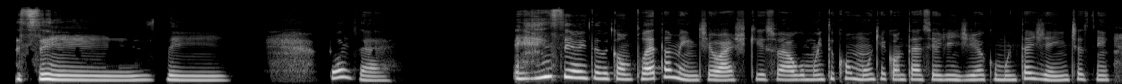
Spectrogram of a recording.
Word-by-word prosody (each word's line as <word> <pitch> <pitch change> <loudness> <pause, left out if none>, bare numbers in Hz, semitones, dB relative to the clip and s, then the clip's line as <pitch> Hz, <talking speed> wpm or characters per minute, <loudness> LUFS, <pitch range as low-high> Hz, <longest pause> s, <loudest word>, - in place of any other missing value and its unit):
Sim, 205 -4 +3 0.2
sim. 195 -2 -1 1.0
Pois 310 -1 +1
é. 185 -3 -6 1.1
Isso 295 +8 +4
eu 320 -2 +6
entendo 280 -3 +1
completamente. 250 -2 +1
Eu 210 - +2
acho 205 +2 -1
que 235 - -8
isso 230 0 -7
é 220 - 0
algo 210 +1 0
muito 225 +4 -4
comum 245 -4 -3
que 240 - -8
acontece 225 -2 -3
hoje 215 0 -3
em 215 -1 -1
dia 215 +2 -3
com 225 - -10
muita 215 +5 -2
gente, 215 -1 -3
assim 220 -2 -6
220 Hz, 135 wpm, -18 LUFS, 205-255 Hz, 1.1 s, eu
